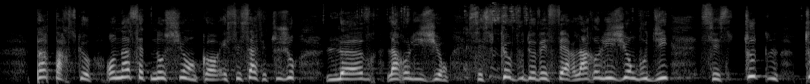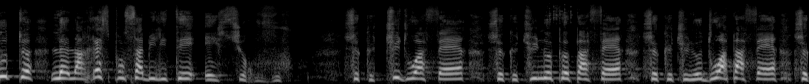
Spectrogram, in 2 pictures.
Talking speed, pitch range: 195 wpm, 205-280 Hz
